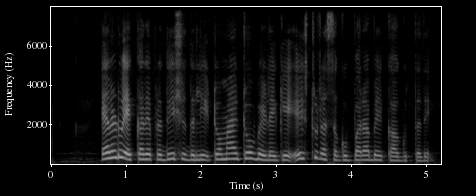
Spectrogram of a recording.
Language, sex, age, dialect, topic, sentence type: Kannada, female, 56-60, Coastal/Dakshin, agriculture, question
